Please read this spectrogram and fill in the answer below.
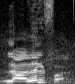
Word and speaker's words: Ladelfa: Es Ladelfa. Sí. Ladelfa. Lo pronunciaste perfecto.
